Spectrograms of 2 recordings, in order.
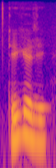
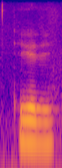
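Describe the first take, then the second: No difference in how they are said.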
